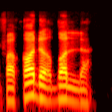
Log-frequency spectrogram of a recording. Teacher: Jadi macam dha di sini dengan da nipis, dha tu tebal, dan tempat keluarnya sama tapi sifatnya terus berlainan.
